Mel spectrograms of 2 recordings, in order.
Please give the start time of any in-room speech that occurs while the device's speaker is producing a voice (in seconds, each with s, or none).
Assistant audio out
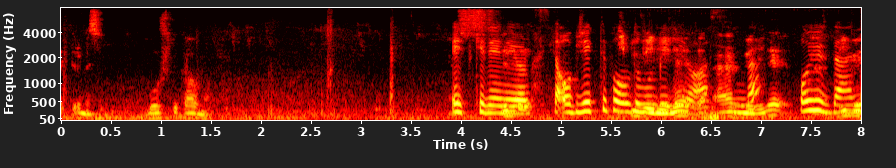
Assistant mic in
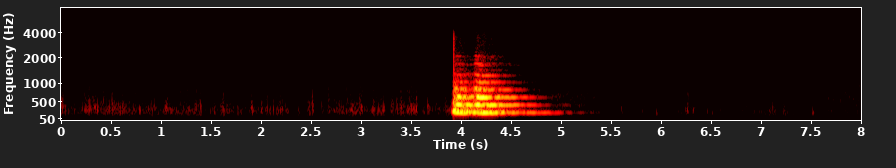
3.9 s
